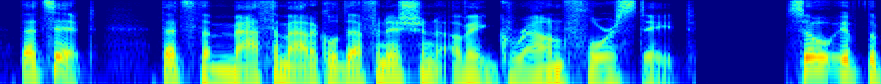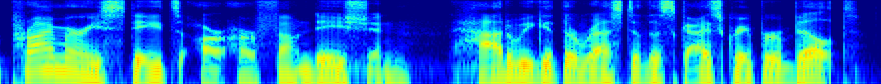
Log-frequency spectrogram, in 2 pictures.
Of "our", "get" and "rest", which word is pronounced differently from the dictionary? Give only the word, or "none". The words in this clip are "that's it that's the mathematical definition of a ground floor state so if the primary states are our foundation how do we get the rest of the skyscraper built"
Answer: none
